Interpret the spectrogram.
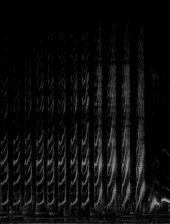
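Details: Chinese hwamei in xòe-style song, delivering a fast, even series of about a dozen sharp downward-sweeping notes, roughly four per second and growing louder, ending on a short slurred whistle.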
